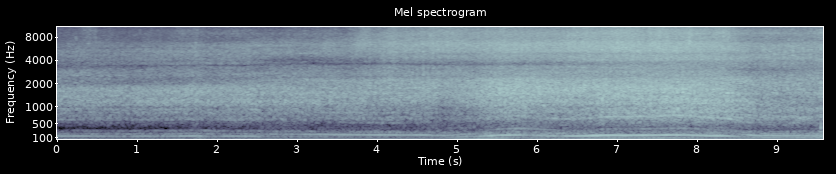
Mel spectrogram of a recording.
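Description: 1989 Mitsubishi Pajero short-wheelbase 4WD's engine revving as it drives up out of a muddy gully and across grass, growing louder as it approaches. The engine note rises about five seconds in, holds, and dips near the end before climbing again.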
